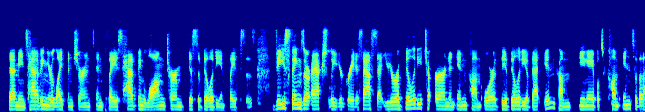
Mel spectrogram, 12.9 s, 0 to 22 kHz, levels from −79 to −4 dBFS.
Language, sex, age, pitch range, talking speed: English, male, 20-39, 115-135 Hz, 175 wpm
